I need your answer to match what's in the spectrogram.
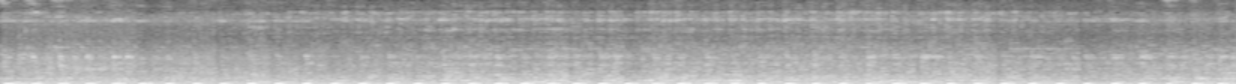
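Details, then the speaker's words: Mio Soul i scooter idling after a new cam chain tensioner is fitted. Steady, even low thump with no cam chain slap or rattle; the engine is now very quiet. "Ayan na naandar na yung makina niya no Ayan na napakatahimik na wala ng ingay na"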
